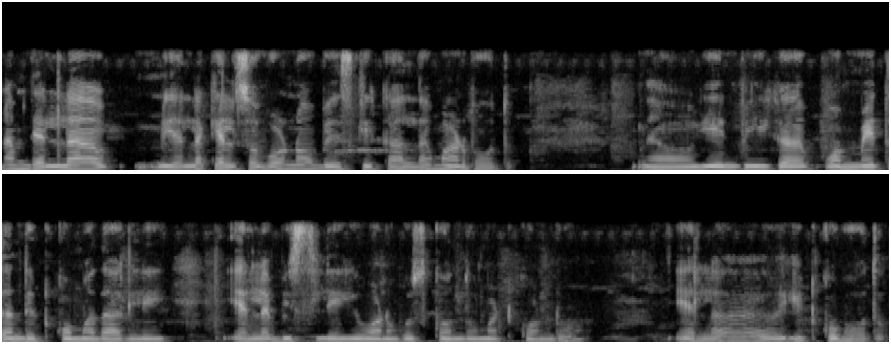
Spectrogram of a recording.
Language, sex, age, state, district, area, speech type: Kannada, female, 30-45, Karnataka, Bidar, urban, spontaneous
